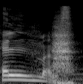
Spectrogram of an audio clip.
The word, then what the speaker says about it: Hellmann's: Pero no es, tampoco es con J. No. Es con H, es Hellmann's. Hellmann's.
